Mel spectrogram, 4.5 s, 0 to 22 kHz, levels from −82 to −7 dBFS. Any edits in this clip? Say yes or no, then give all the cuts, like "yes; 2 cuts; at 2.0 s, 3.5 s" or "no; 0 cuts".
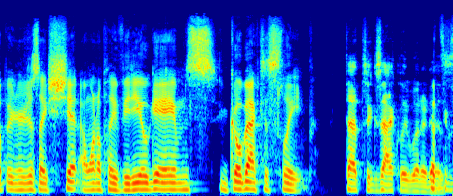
no; 0 cuts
